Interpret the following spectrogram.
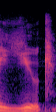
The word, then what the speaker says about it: uke: You say it ook. No, you would say uke.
